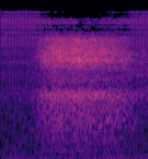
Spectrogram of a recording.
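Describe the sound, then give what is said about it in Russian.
A deep inhale drawn in through the nose during a guided breathing exercise, a soft airy hiss that swells over about a second and then eases off, with no talking. “Закройте глаза и сделайте глубокий-глубокий вдох носом.”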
